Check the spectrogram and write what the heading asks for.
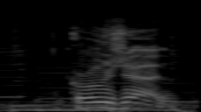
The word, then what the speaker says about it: Crucian: Crucian. You gotta say it like that, Crucian.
